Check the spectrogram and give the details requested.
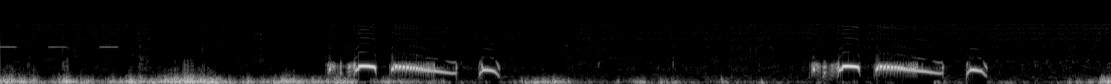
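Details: Spotted dove, a caged decoy bird with a voice running small to middle, cooing despite strong wind: two identical phrases about five seconds apart, each a short note, a long sliding hoot and a clipped final note, over gusty low rumble.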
